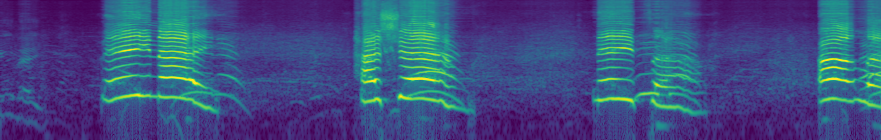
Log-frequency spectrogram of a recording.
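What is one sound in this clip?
A young boy chants loudly into a microphone, heard through loudspeakers.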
